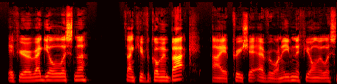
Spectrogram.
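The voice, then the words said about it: Speaks with a noticeable accent. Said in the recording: “I hope you can understand my accent. When I get into the weeds a bit, it gets a little bit slangy and people can't understand me”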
